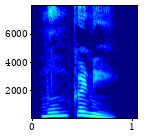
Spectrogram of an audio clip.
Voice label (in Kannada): "ಮುಂಗಾಣು", Kannada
